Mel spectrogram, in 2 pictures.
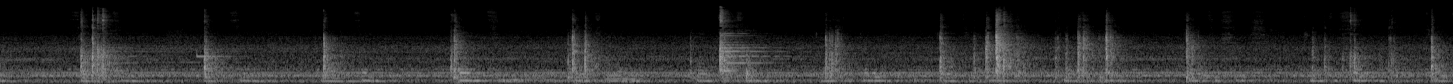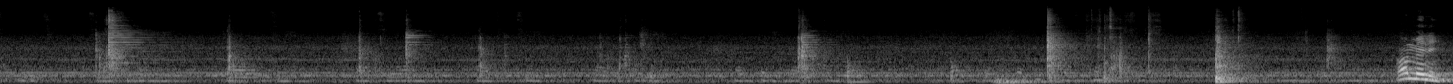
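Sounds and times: ringing knock: 0:07.2 - 0:07.8.

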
